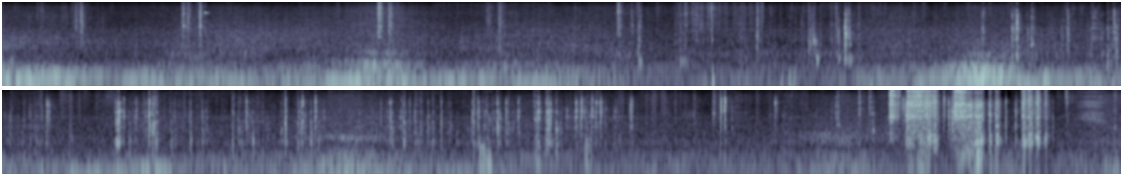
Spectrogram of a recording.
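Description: Hand work on an engine: scattered clicks, taps and scrapes of parts and tools being handled over a low rumble, with a louder burst of noise near the end.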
